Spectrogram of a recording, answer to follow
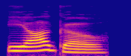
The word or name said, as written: iago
